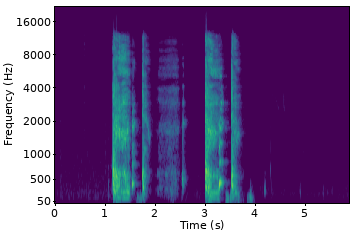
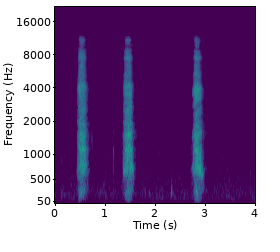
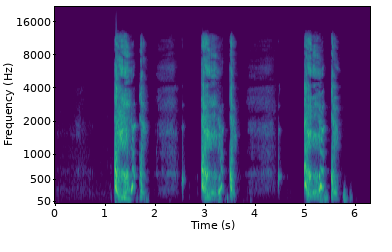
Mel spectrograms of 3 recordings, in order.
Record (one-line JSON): {"cough_length": "5.9 s", "cough_amplitude": 32767, "cough_signal_mean_std_ratio": 0.28, "exhalation_length": "4.0 s", "exhalation_amplitude": 4468, "exhalation_signal_mean_std_ratio": 0.3, "three_cough_length": "6.3 s", "three_cough_amplitude": 32767, "three_cough_signal_mean_std_ratio": 0.35, "survey_phase": "beta (2021-08-13 to 2022-03-07)", "age": "18-44", "gender": "Female", "wearing_mask": "No", "symptom_cough_any": true, "symptom_sore_throat": true, "symptom_change_to_sense_of_smell_or_taste": true, "symptom_onset": "4 days", "smoker_status": "Never smoked", "respiratory_condition_asthma": false, "respiratory_condition_other": false, "recruitment_source": "Test and Trace", "submission_delay": "1 day", "covid_test_result": "Negative", "covid_test_method": "RT-qPCR"}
